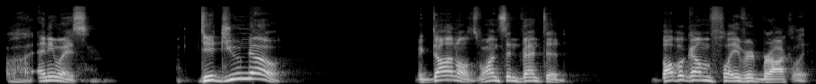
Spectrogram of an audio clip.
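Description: A man's voice: a little high, sing-song, slow, pauses often. A man co-hosting a podcast in casual chat, making short, dry jokes. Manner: dry joking, short quips. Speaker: podcast co-host.

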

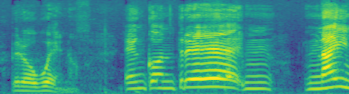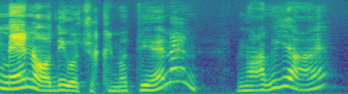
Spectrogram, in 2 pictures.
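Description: A woman, an interview guest telling a rowdy story in casual chat, jumping between loud outbursts and low asides. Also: very animated, moderate pace. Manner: coarse slangy banter. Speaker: interview guest, tattoo artist.

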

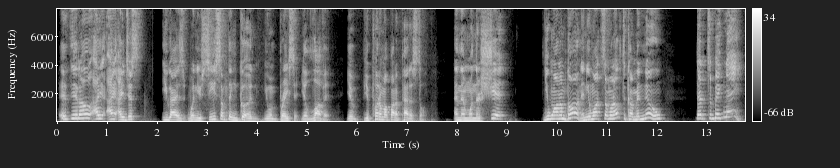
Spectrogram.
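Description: Animated young guy arguing baseball. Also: sits high, normal speed, breathy edge. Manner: animated, profane, argumentative. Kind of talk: casual sports chat.

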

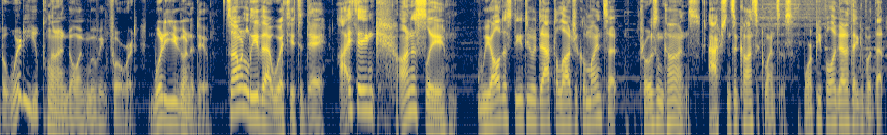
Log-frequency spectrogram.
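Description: A man of fifty hosting a solo podcast, talking in an earnest, rambling way and repeating his phrases. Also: on the low side. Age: 50s. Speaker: podcast host.

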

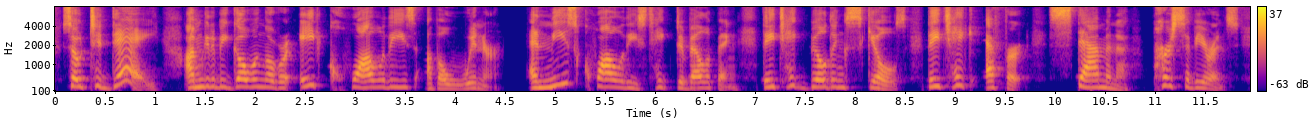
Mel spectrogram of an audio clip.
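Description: A woman hosting a motivational talk, speaking in an emphatic, exhorting manner with short, repeated phrases. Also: mid-range voice. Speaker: host of a motivational coaching show. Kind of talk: motivational speech.

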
